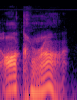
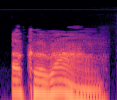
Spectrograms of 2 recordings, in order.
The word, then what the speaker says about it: au courant: And I always said au courant. I always pronounced the T, but apparently it's au courant.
